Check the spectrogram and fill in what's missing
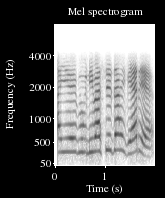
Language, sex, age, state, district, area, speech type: Bodo, female, 18-30, Assam, Baksa, rural, conversation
